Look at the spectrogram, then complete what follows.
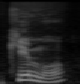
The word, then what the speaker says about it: Kimmel: He's supposed to get on Jimmy Kimmel that same time that we were supposed to go live with him. They were supposed to record. Umepronounce jina vizuri, Kimmel.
